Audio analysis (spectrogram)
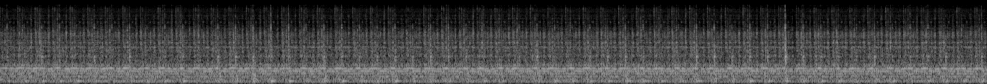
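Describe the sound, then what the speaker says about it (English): A sewing machine runs steadily while stitching a lanyard, a continuous rapid mechanical chatter that stays close and even, with no voices. "I'm just gonna keep sewing normally."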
